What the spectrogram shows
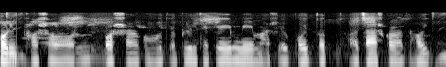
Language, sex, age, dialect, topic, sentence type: Bengali, male, 18-24, Rajbangshi, agriculture, statement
